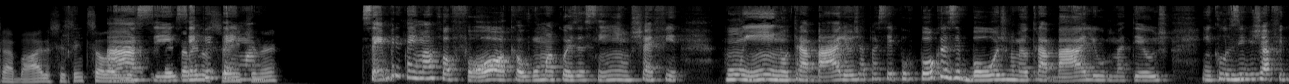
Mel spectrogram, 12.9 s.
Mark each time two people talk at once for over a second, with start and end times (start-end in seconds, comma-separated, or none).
1.1-2.7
